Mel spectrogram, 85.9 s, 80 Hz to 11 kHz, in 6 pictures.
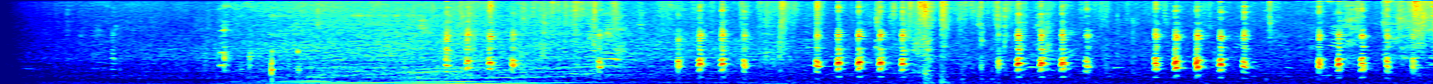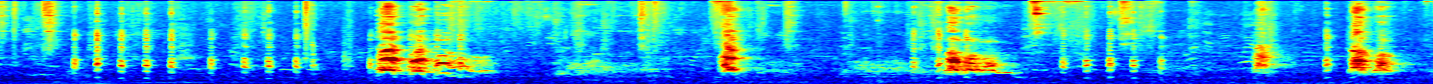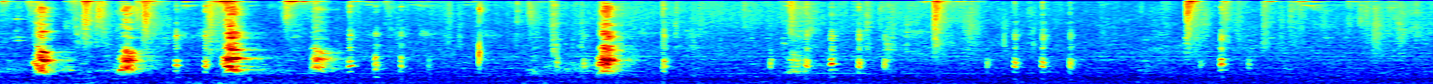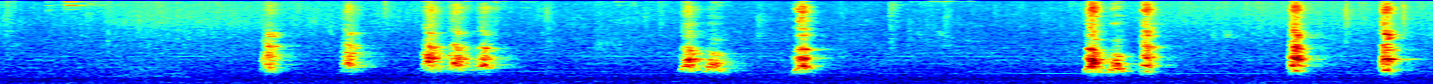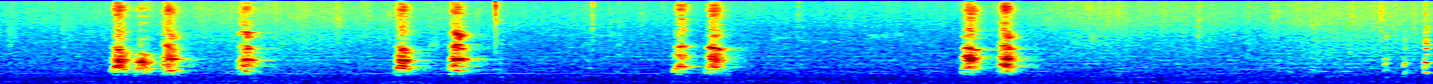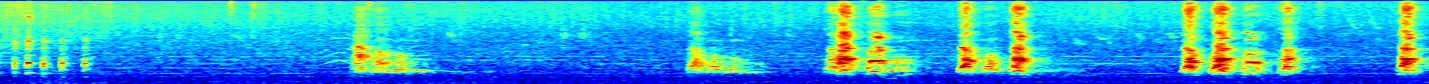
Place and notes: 寮北巷, Houliao - in the Little Village
Chicken sounds, Dogs barking, Birdsong, Distant factory noise, Zoom H6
